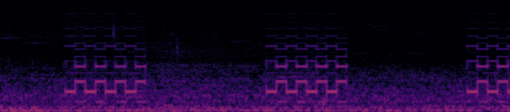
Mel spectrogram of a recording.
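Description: A Weenect XS GPS cat tracker rings in three short bursts of repeated electronic chimes, separated by brief pauses, faint against a low background hum.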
